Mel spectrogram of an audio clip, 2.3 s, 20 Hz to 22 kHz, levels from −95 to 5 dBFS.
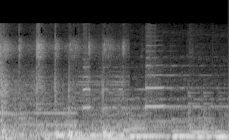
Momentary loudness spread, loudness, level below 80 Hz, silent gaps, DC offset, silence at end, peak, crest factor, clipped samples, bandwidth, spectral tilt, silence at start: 4 LU; -19 LUFS; -26 dBFS; none; under 0.1%; 0 s; -4 dBFS; 14 dB; under 0.1%; 12 kHz; -6 dB/octave; 0 s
